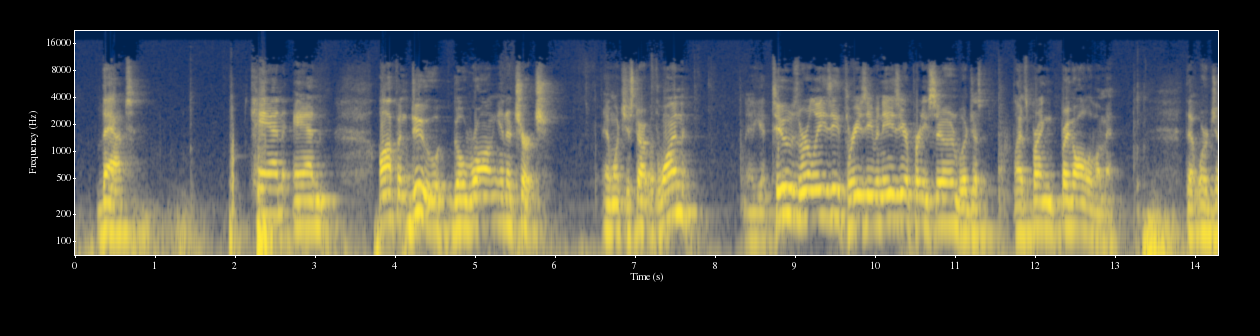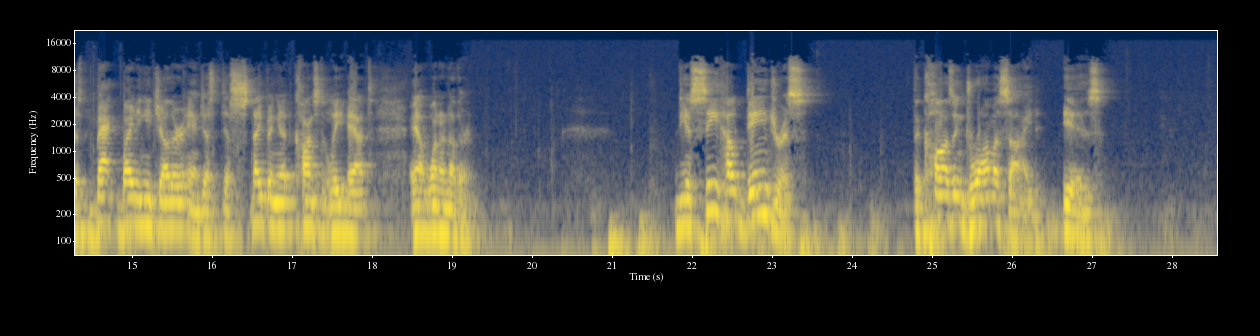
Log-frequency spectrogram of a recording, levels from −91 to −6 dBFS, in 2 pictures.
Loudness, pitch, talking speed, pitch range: -13 LUFS, 125 Hz, 130 wpm, 105-150 Hz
